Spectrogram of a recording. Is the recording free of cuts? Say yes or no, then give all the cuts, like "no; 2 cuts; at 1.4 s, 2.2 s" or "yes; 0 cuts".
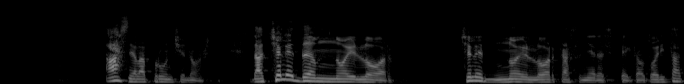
no; 2 cuts; at 1.3 s, 4.8 s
